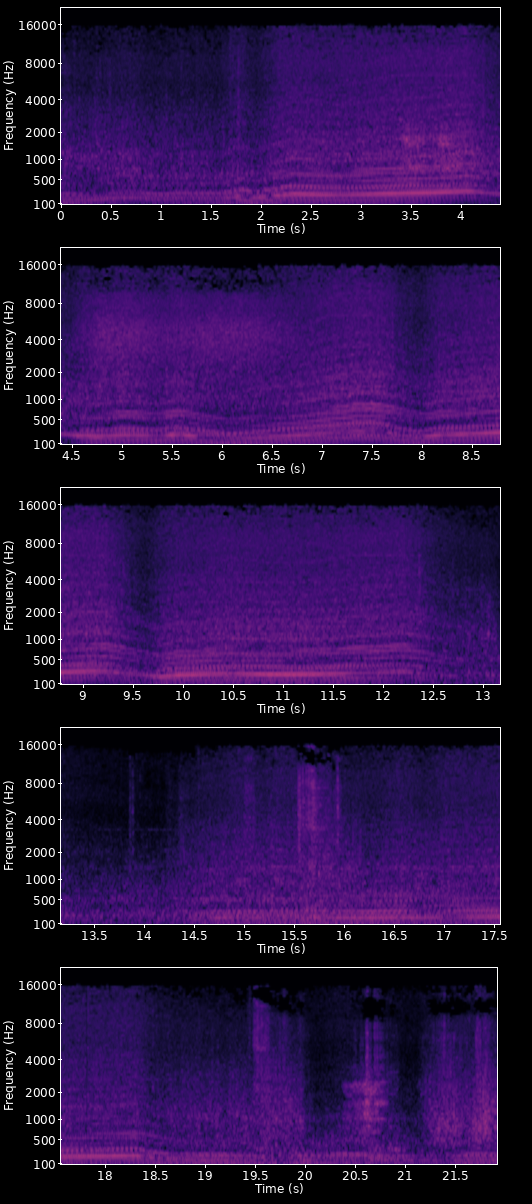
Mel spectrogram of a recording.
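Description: Tyres skid and slide on loose dirt.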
